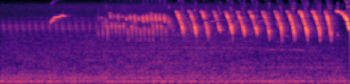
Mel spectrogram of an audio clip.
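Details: Yellow canary in the wild gives a lone whistled note, a soft buzzy warble, then a fast regular series of sharp chipping notes, about four per second, over faint low hum.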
